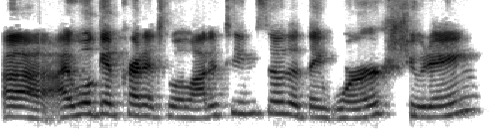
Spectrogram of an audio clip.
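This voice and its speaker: A woman's voice: fairly high pitch, brisk, pushed and bright. A woman hosting a sports podcast in a casual, informal, conversational way as she steers the discussion.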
